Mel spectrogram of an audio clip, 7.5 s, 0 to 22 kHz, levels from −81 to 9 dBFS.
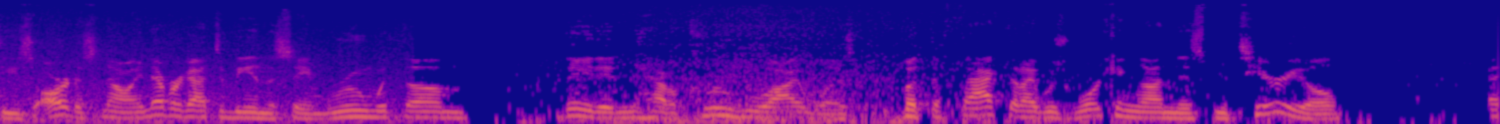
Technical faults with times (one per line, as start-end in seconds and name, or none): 2.08-7.50 overdone noise removal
